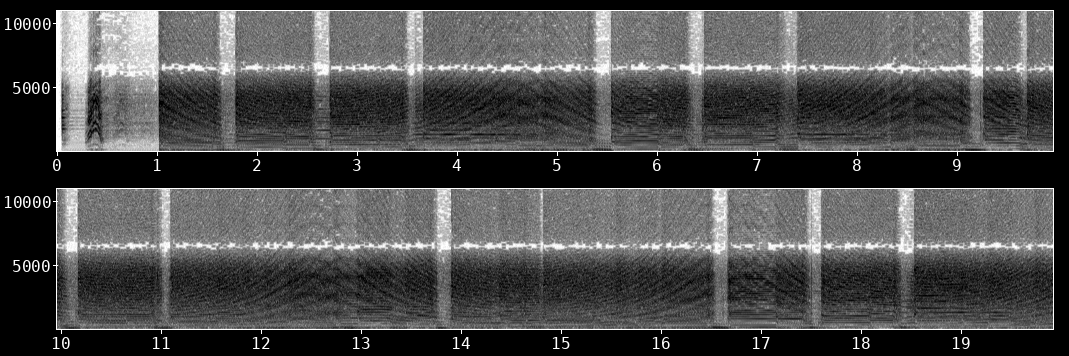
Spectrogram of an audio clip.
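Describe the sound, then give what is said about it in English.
Electric guitar through a flanger with a built-in delay, its tone whooshing up and down in slow waves as sustained chords ring out loudly, broken by brief rhythmic cutoffs, with an echoing finger slide at the start, and no voices. “a lot of flangers have like a delay built in, and I just happen to like the way this one sounds”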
